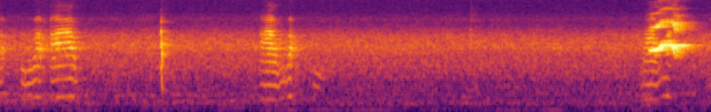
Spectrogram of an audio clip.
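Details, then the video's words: Indian ringneck parakeet talking in a cute voice in front of a mirror indoors: trembling, quavering voiced syllables, a single click, more wavering chatter, then a loud harsh squawk. "Cute Talking Parrot in front of mirror"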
